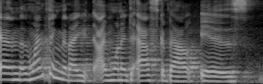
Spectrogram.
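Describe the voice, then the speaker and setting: A woman with a loud voice at a public meeting, asking pointed, direct questions. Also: on the low side, expressive, unhurried. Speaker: meeting participant. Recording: echoey meeting room, faint noise.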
